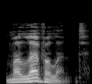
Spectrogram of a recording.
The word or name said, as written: malevolent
